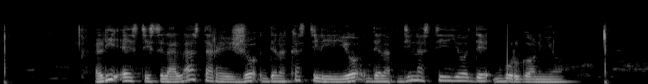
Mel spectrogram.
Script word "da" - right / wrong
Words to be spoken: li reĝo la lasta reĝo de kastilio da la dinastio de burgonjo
wrong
